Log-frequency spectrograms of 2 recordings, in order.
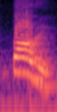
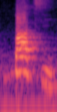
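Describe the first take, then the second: First: "party" said as "PAW-ree", the T softened to an R; American pronunciation. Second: "party" said with a clear T, "PAH-tee"; Nigerian pronunciation. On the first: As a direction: tap the T in "party", like "pori". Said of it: "les Américains prononcent party". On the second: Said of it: "certaines personnes prononcent party". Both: Shown as a demonstration.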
